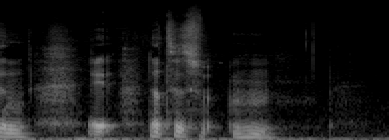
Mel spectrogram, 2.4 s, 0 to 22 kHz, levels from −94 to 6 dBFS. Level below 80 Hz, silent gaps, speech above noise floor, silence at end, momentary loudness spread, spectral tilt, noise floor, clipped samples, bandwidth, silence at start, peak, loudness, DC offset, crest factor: -56 dBFS; none; 20 dB; 0 s; 10 LU; -5.5 dB/octave; -60 dBFS; under 0.1%; 17.5 kHz; 0 s; -20 dBFS; -41 LUFS; under 0.1%; 20 dB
